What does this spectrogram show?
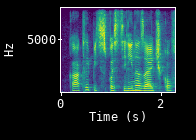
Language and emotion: Russian, neutral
